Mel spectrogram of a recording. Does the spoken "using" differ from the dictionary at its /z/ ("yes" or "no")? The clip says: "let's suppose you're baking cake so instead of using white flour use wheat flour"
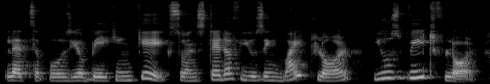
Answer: no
